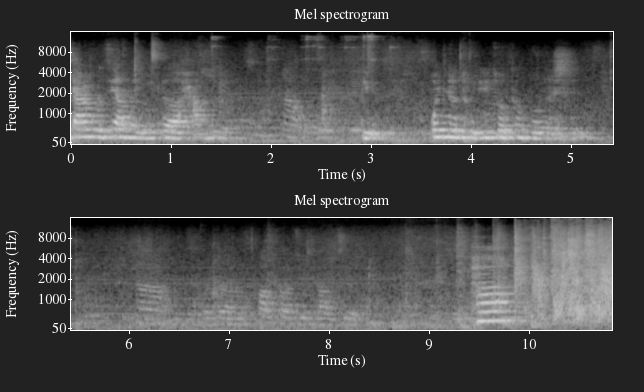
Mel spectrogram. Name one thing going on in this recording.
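A woman speaks calmly to an audience in a room.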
